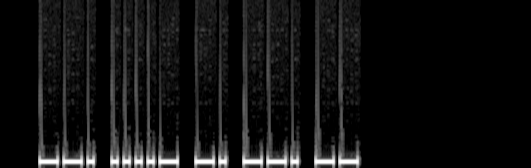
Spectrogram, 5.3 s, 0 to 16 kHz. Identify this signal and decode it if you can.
Morse code, heard as a keyed tone, about 21 wpm, 700 Hz. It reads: G4NGM
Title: DXCC-100 Call Signs - 5 Characters - 20wpm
